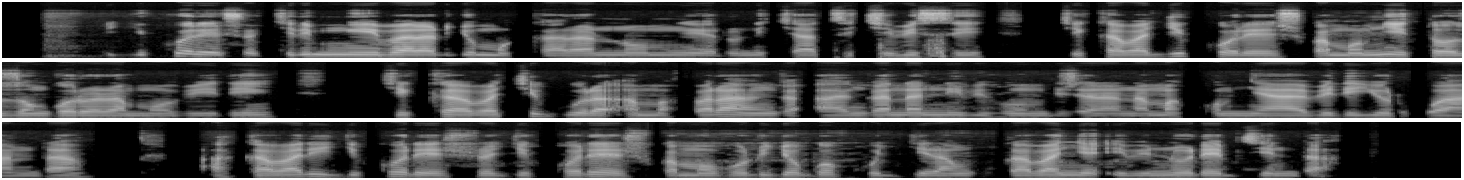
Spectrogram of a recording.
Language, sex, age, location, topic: Kinyarwanda, male, 36-49, Kigali, health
